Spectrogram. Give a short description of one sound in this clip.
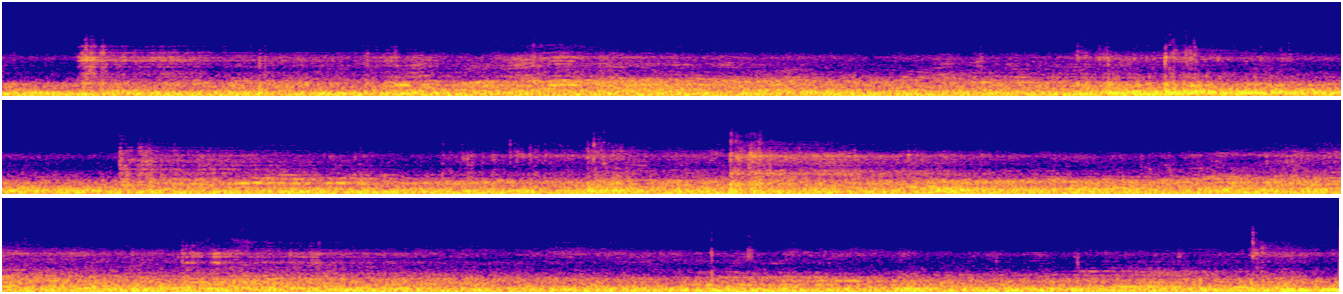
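Ice skates scrape and hiss across an ice rink.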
